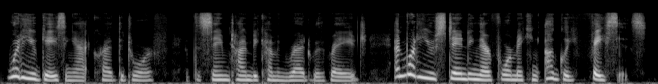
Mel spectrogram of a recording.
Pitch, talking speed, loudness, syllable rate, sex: 225 Hz, 235 wpm, -19 LUFS, 6.3 syllables/s, female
